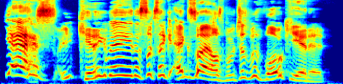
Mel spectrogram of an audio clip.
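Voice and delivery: high, thrilled outburst; excited fan reaction. Retold or imitated.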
